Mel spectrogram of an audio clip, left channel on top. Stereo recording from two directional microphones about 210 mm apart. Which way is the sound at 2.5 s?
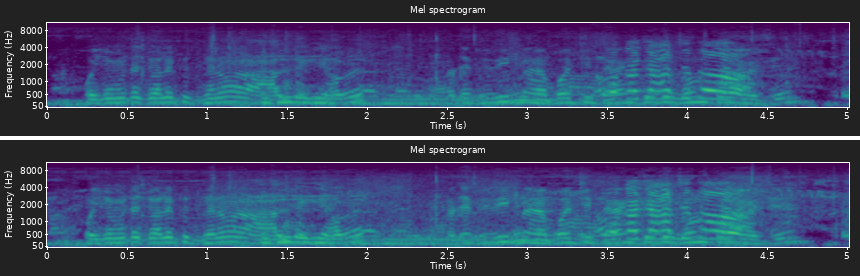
35° left (ahead or behind).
